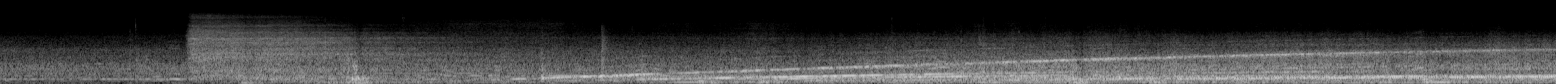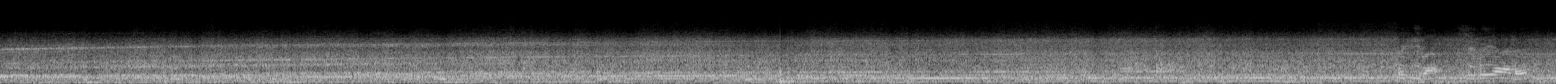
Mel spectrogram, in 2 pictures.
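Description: Tokyu 8500-series electric train heard from inside the car as it pulls away. Its motors whine in several tones that rise steadily in pitch for about fifteen seconds and then level off, over the continuous rumble of the wheels on the rails. A sudden rush of noise comes in about two seconds in.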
